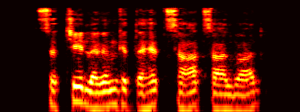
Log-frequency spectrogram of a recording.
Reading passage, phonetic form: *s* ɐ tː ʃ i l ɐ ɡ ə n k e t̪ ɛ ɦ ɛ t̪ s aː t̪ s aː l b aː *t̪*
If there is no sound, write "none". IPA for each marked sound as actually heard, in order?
s, d̪

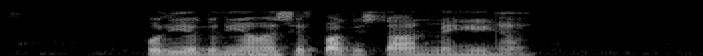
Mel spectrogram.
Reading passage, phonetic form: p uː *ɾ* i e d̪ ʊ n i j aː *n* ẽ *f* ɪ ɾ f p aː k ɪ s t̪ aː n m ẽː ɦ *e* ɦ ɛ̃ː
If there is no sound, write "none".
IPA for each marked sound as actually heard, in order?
ɾ, m, s, i

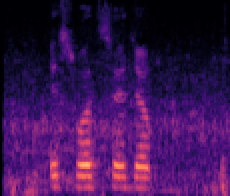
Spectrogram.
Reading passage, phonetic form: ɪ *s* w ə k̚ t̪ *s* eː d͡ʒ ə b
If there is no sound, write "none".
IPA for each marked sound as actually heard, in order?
s, s

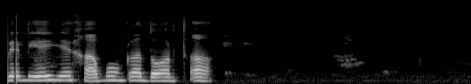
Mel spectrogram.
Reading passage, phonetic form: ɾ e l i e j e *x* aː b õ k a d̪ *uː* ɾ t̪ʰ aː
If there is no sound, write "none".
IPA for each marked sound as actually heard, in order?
x, ɔː

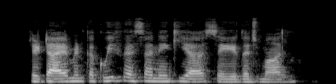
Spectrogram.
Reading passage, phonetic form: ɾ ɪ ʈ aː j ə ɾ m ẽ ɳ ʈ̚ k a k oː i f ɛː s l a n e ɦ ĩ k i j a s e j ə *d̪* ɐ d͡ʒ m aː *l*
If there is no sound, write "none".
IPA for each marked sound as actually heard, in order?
d̪, l

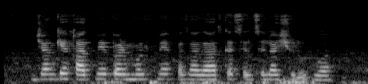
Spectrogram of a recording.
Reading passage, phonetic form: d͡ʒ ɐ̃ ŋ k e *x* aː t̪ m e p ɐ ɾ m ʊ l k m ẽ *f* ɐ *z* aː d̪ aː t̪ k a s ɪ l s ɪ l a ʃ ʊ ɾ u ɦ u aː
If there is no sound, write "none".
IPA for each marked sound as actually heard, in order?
x, f, z

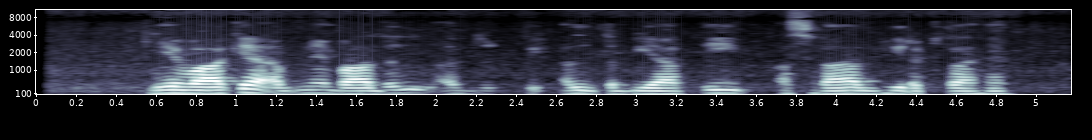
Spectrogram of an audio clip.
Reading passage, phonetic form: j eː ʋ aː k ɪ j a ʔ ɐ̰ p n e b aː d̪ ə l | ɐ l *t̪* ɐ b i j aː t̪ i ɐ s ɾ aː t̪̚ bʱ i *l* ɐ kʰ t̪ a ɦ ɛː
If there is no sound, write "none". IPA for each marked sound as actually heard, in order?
t̪, ɾ

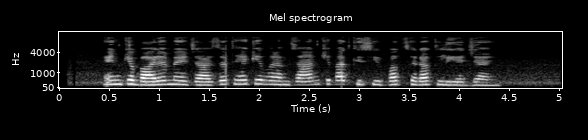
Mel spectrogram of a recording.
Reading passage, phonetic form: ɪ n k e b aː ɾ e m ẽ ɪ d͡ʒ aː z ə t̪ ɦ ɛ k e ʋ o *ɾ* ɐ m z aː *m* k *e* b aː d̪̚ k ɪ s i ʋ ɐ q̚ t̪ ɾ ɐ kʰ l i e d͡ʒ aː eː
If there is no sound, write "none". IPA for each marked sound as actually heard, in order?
ɾ, n, e

